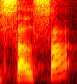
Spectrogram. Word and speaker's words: SLSA: un framework qui s'appelle salsa SLSA ça se prononce salsa comme la danse mais ça s'écrit slsi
